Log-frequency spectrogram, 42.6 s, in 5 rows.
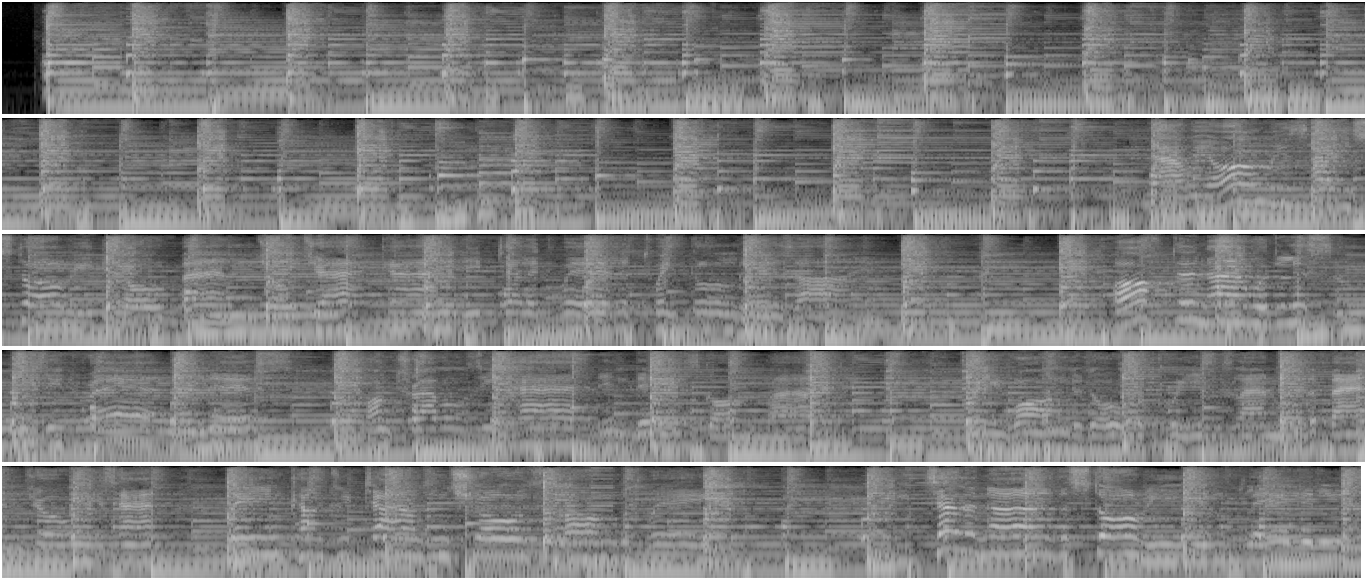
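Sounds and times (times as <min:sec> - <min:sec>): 
banjo: 0:00.2 - 0:42.5.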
